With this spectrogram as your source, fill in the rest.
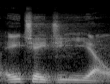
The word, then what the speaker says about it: Hagel: Hagel, Hagel, like bagel with an H. Easiest way to remember it.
